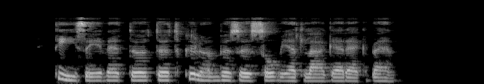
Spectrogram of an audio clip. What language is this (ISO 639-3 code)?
hun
